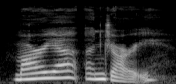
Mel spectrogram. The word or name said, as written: Maria Anjari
